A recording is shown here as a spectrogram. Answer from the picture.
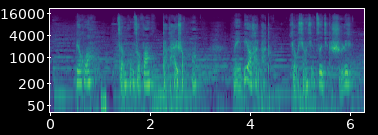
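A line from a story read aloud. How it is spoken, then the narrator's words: Low encouraging voice. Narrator (Chinese): 苏哲也低声鼓励大家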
